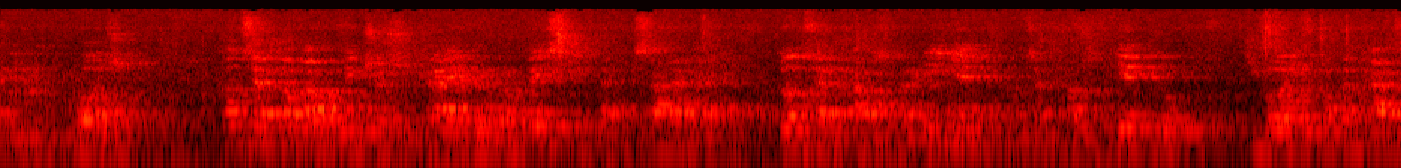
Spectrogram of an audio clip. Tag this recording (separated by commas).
Speech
